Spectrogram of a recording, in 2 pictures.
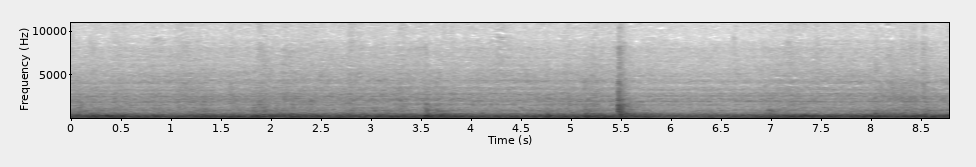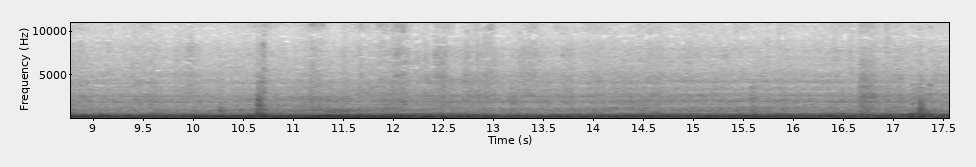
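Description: Indian Railways freight train of BTPN oil tank wagons rolling past at close range: a steady rumble of wagon wheels on the rails, broken by three sharp knocks spaced about five seconds apart.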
